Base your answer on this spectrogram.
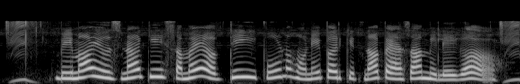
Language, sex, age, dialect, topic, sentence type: Hindi, female, 36-40, Garhwali, banking, question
